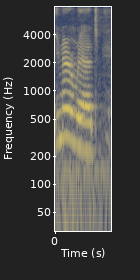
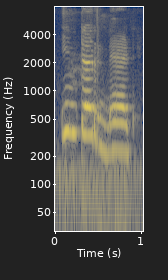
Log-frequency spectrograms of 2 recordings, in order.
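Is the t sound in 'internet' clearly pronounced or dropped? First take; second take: dropped; clearly pronounced. First: The t sound after the n is dropped. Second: The t sound after the n is clearly pronounced. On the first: "they say it like" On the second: "we say this"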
